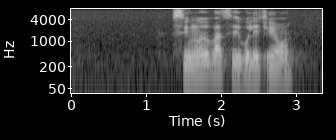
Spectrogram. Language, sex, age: Northern Sotho, male, 22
